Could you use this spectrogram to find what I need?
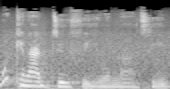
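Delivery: plain reading voice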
